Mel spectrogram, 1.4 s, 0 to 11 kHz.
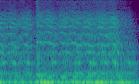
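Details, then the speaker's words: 1978 Dodge Adventurer, long-sitting with pack-rat damage and the carb loose or disturbed, cranks over: a short burst of low, even pulses from the gear-reduction starter spinning the engine cleanly. The starter is normal, and it barks right off, so spark is present. "Typical Dodge starter sound. I mean, it barks right off, so we got spark. That's a good sign."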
